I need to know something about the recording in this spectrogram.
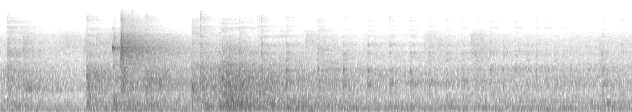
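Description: Table tennis rally: a celluloid ball is struck by rubber-faced bats and bounces on the table, making a few sharp clicks in the first two seconds as the rally ends. A louder, longer noise follows about two seconds in and fades away, echoing in the small room.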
